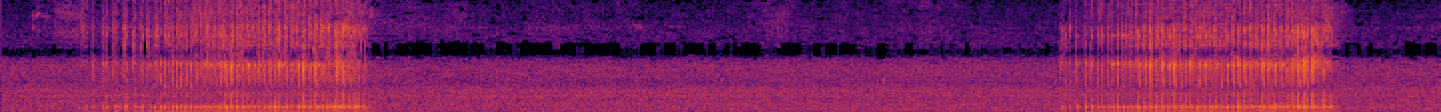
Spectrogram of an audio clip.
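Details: Female sleeper, usually quiet, snoring heavily: two rattling snores, each lasting about a second and a half, roughly five seconds apart, with quiet breathing between them.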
